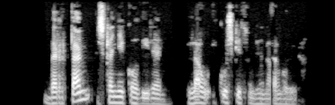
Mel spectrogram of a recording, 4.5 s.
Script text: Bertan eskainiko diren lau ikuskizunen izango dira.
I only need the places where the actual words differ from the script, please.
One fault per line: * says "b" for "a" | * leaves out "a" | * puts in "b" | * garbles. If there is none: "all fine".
all fine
